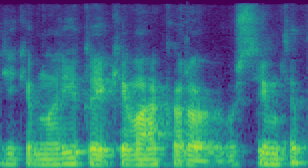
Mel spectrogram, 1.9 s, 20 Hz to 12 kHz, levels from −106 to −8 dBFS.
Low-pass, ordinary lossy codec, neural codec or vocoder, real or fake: 10.8 kHz; AAC, 64 kbps; none; real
